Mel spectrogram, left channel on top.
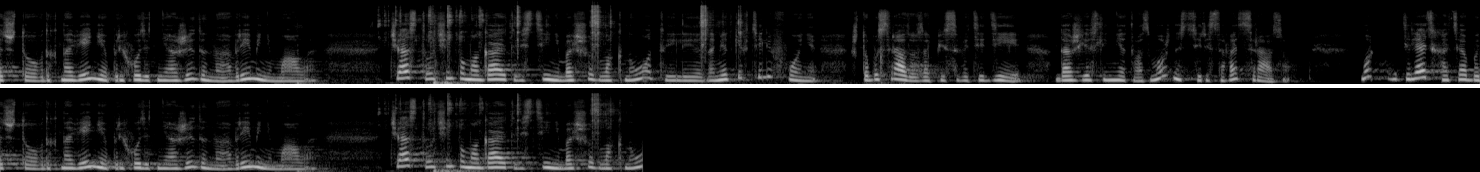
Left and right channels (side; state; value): right; drops out; at 6.5 s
